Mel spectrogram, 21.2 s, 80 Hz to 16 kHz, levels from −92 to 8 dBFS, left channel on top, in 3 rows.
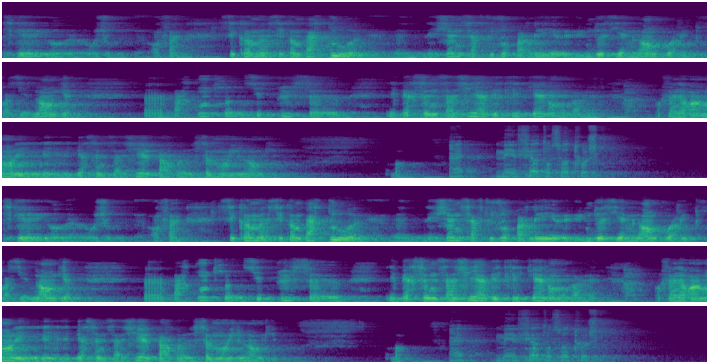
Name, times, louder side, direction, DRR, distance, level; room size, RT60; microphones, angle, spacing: voice 1, 0.0-16.9 18.0-18.3 19.1-19.5, right 3 dB, 80° right, 7 dB, 1.1 m, -30 dB
voice 2, 19.0-20.1, left 1 dB, 25° left, 3 dB, 1.7 m, -40 dB
16.0 x 14.0 x 5.7 m, 1.3 s
head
